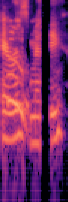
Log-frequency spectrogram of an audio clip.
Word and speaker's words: Ari: your last name you did it right it's AR okay yeah perfect um Amy is an author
